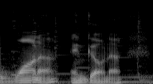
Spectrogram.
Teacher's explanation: Want to and going to reduce to wanna and gonna because the speaker have to maintain the beat.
